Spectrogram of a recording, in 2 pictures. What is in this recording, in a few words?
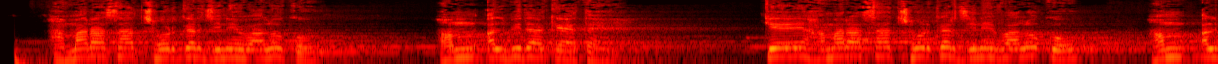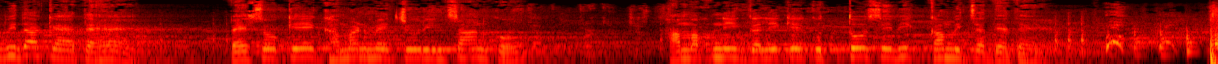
Boy Attitude Shayari Ringtone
